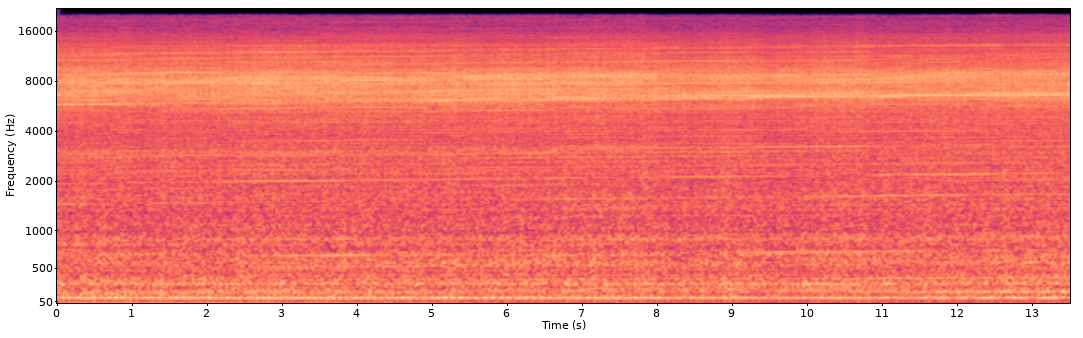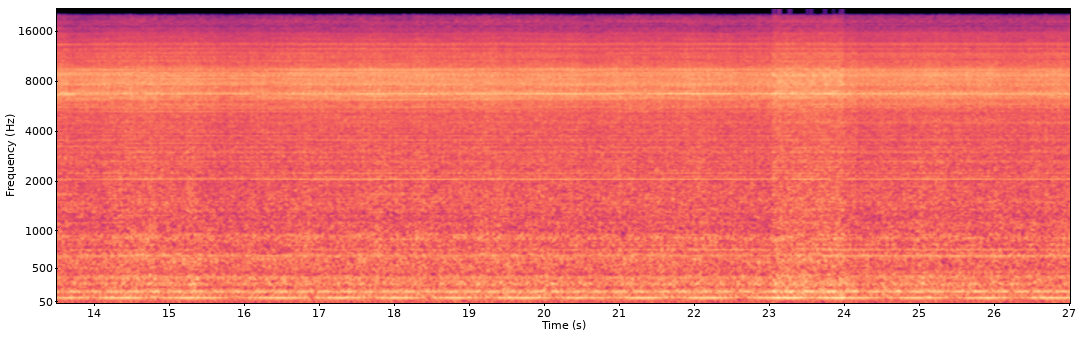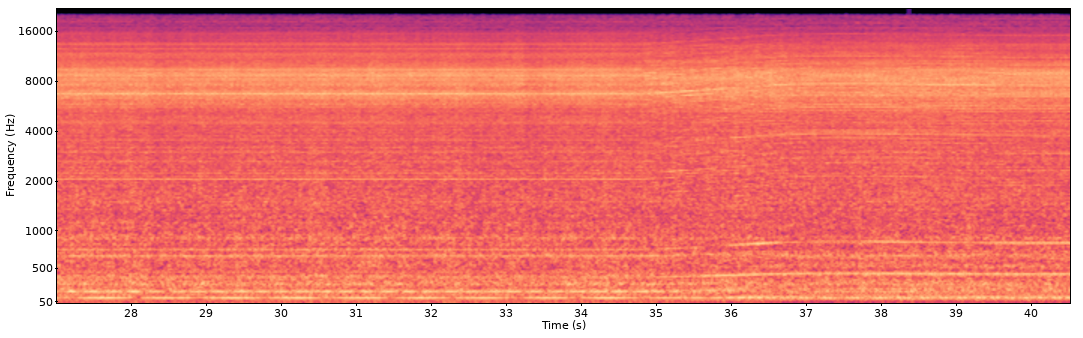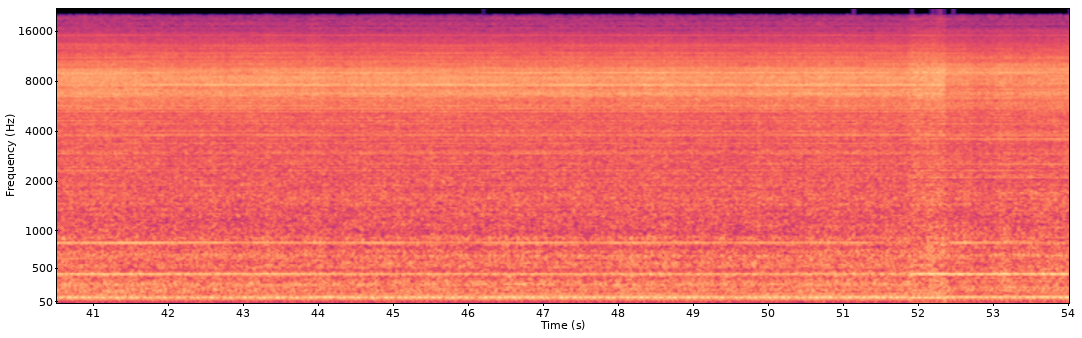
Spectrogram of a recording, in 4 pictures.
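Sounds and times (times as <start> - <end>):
washing machine and dryer hum: 0.0 - 54.0.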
